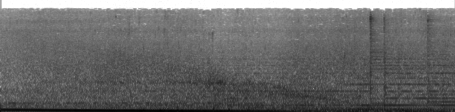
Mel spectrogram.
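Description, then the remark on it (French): Ocean surf breaks on the shore in a deep, continuous roar that swells to a peak and then slowly recedes, heard alone with no voices. “ce ressac qui vous apaise, si vous deviez l'écouter nuit et jour sans pouvoir y échapper, au bout de combien de temps deviendrait-il un supplice pour vous”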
